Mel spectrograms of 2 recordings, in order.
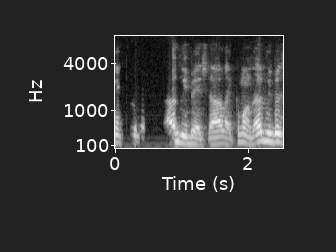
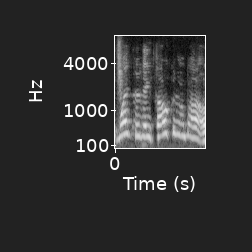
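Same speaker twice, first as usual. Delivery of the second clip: incredulous question; 10 semitones higher than usual. Retold or imitated. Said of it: "I'm like".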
